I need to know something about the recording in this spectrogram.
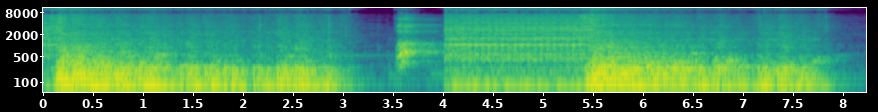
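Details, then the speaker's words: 2020 Ford F-150 4x4 on first start after twin-turbo (67/66 ball-bearing) install, fuel pouring from exhaust cutouts: deep, heavy note labouring and dropping off instead of revving; running rich, too much fuel from the wrong MAP sensor. "hear how bogged down that sounded? Yeah. Just so bogged down. Yeah. There's too much fuel."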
